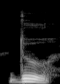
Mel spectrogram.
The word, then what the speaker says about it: do: El auxiliar do lo pronuncias como si la O fuese una U. Do, do.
